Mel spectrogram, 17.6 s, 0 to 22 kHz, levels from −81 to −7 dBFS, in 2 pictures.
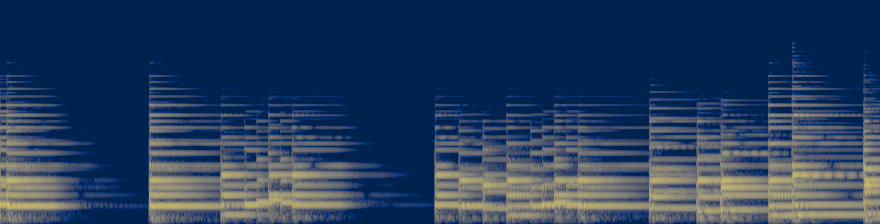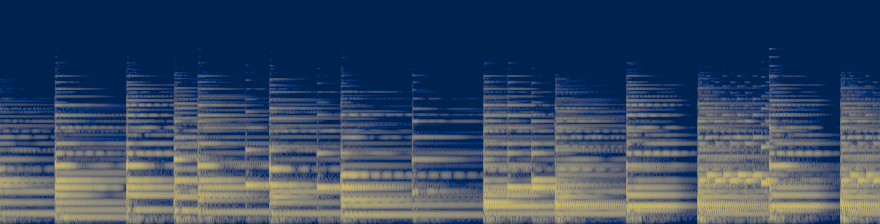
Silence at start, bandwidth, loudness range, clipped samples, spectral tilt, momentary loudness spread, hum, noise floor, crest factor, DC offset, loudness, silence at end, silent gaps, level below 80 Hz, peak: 0 s; 7.4 kHz; 5 LU; under 0.1%; -8 dB/octave; 9 LU; none; -70 dBFS; 18 dB; under 0.1%; -27 LUFS; 0 s; none; -54 dBFS; -10 dBFS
